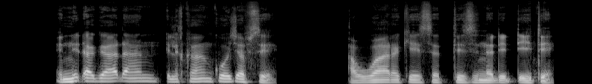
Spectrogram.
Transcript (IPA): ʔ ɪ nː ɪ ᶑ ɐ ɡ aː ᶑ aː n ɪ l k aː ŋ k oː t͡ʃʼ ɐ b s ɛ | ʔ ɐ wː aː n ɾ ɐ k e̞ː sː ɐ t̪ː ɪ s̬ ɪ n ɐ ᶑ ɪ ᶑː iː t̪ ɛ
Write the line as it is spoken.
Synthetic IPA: ʔ ɪ nː ɪ ᶑ ɐ ɡ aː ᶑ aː n ɪ l k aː ŋ k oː t͡ʃʼ ɐ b s ɛ | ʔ ɐ wː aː ɾ ɐ k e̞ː sː ɐ t̪ː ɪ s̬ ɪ n ɐ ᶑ ɪ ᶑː iː t̪ ɛ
